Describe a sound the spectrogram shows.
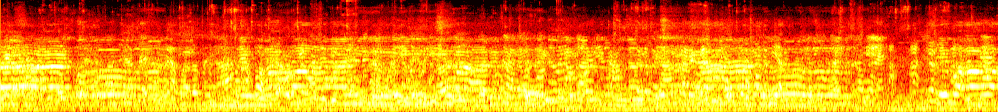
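A crowd of women chatter and talk over one another nearby.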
